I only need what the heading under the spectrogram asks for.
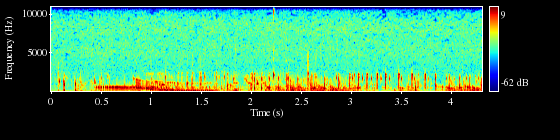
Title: T Mobile Bot's FUNNY Stomach Noises (T Mobile Hunger Jokes) #gorilatag #hunger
